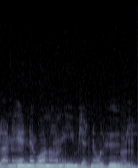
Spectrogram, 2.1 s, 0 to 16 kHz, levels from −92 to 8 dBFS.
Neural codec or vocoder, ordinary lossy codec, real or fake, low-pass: vocoder, 44.1 kHz, 128 mel bands every 256 samples, BigVGAN v2; none; fake; 14.4 kHz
